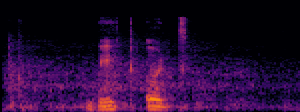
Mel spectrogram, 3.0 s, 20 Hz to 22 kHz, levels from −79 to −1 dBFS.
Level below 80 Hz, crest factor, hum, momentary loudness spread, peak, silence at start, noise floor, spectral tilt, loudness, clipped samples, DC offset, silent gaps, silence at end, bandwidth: -66 dBFS; 20 dB; none; 22 LU; -12 dBFS; 0.05 s; -54 dBFS; -5 dB/octave; -31 LUFS; under 0.1%; under 0.1%; none; 0 s; 12 kHz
